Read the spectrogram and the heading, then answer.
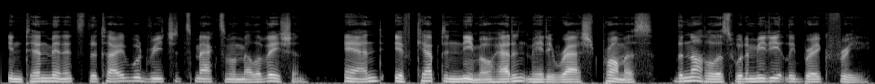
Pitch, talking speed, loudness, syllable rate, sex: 130 Hz, 170 wpm, -18 LUFS, 5.3 syllables/s, male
